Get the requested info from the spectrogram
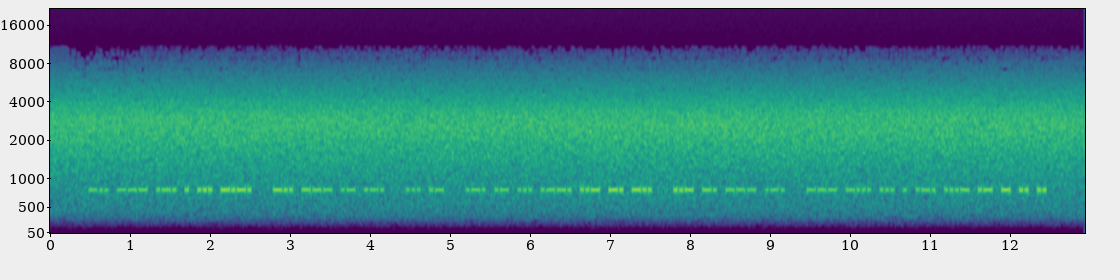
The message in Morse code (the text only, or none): DORESC DOAR SA RASPUND UNOR OBSERVATII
